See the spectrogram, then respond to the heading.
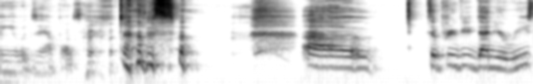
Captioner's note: laughing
